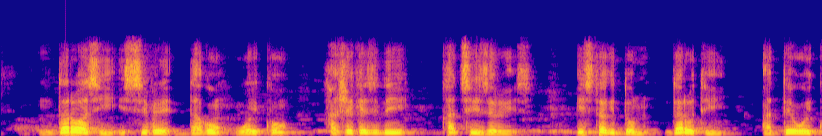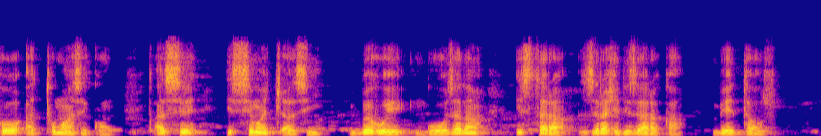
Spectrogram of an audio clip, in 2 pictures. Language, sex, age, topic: Gamo, male, 25-35, agriculture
